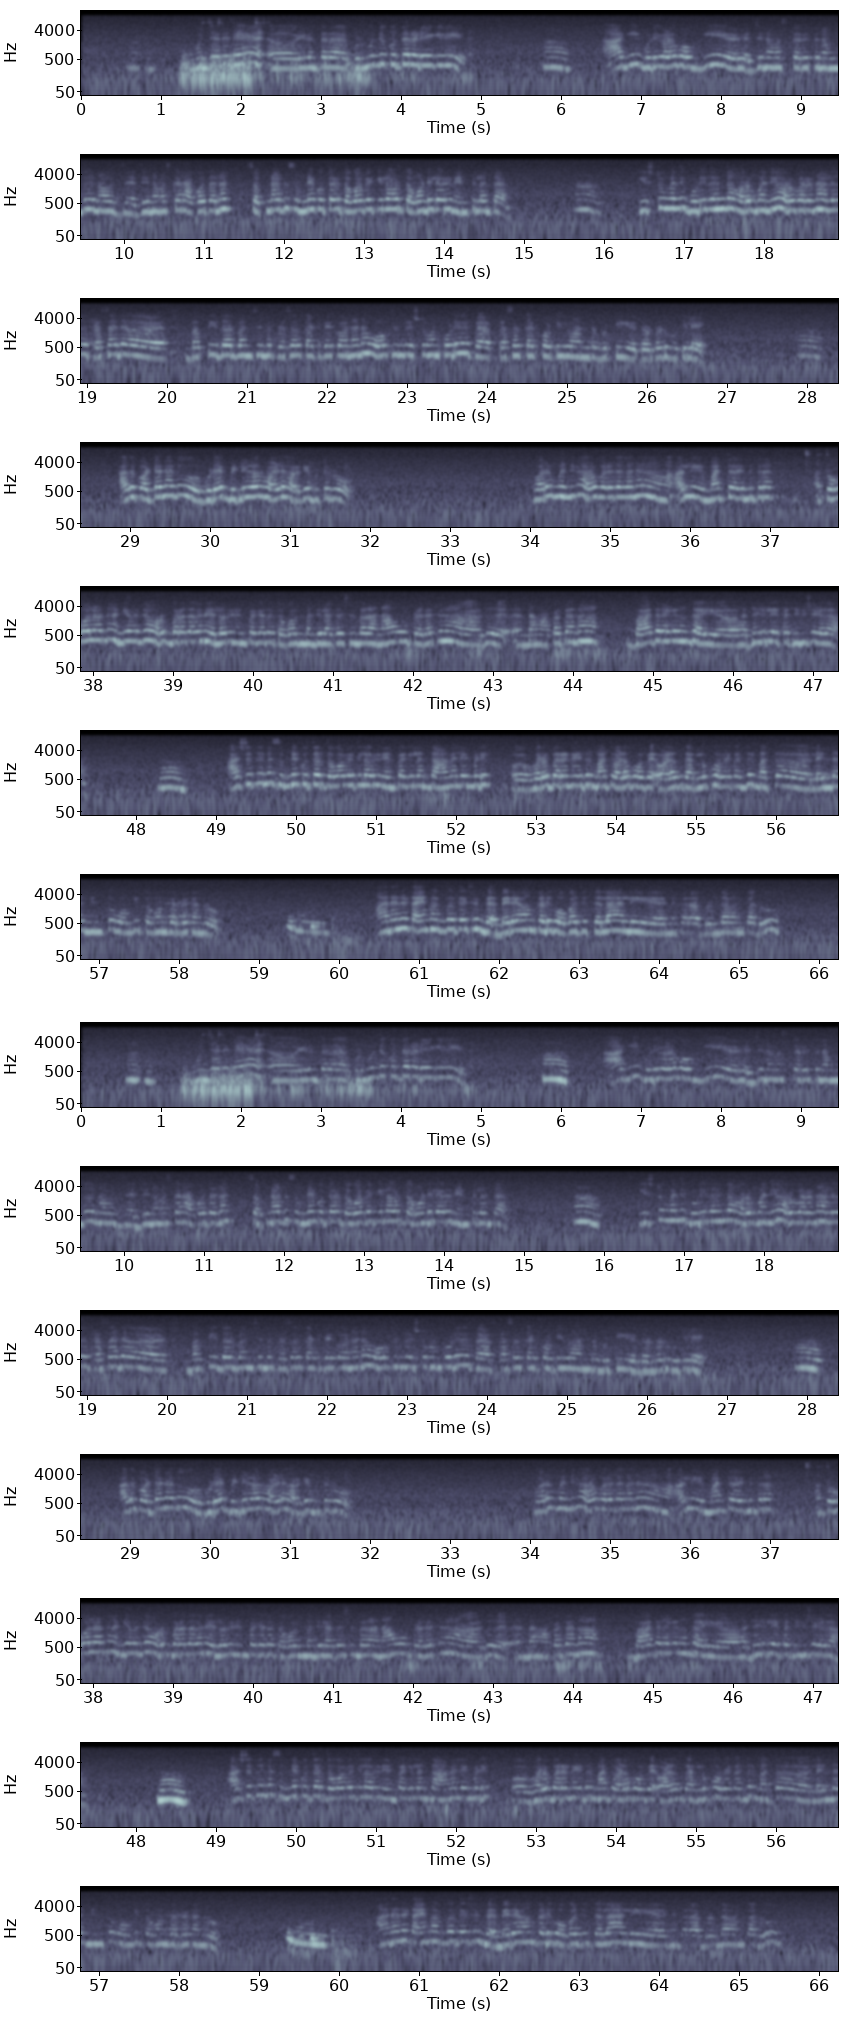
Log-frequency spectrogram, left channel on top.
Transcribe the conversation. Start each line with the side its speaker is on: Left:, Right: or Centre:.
Right: ಹ್ಮ ಹ್ಮ
Left: ಮುಂಜಾನೆನೆೇ ಅ ಎನಂತರ ಗುಡ್ ಮುುಂದೆ ಕೂತ ರೆಡಿ ಆಗಿವಿ.
Right: ಹಾ
Left: ಹಾಗಿ ಗುಡಿ ಒಳಗ್ ಹೋ ಗಿ ಹೆಜ್ಜಿ ನಮಸ್ಕಾರ ಇತ್ ನಮ್ದು ನಾವ್ ಹೆಜ್ಜಿ ನಮಸ್ಕಾರ ಹಾಕೋತನ. ಸ್ವಪ್ನ ಅತು ಸುಮ್ಮನೆ ಕೂತಾರ್ ತಗೋಬೇಕಿಲ್ಲ ಅವ್ರು ತಗೊಂಡಿಲ್ಲ ರಿ ನೆನಪಿಲ್ಲ ಅಂತ.
Right: ಹಾ
Left: ಇಷ್ಟು ಮಂದಿ. ಗುಡಿದಿಂದ ಹೊರಗ್ ಬಂದಿವ್ ಹೊರಗ್ ಬರೋನ ಅಲ್ ಪ್ರಸಾದ್ ಭಕ್ತಿ ಇದ್ದವ್ರು ಬಂದ್ಸಿಂದ್ ಪ್ರಸಾದ್ ಕಟ್ಬೇಕ್ ಕನನ ಹೋಗ್ಸಂದ್ ಇಷ್ಟ್ಂದ ಕೂಡೆ ಪ್ರಸಾದ್ ಕಟ್ ಕೊಟ್ಟಿವಿ ಒಂದ್ ಬುಟ್ಟಿ ದೊಡ್ ದೊಡ್ ಬುಟ್ಟಿ.
Right: ಹಾ
Left: ಅದು ಕೊಟ್ಟನ್ ಅದು ಗುಡಿಯಾಗ್ ಬಿಡ್ಲಿ ಒಳ್ಳೆ ಹೊರಗೆ ಬಿಟ್ಟರು <inaudible> ಹೊರಗ್ ಬಂದ್ವಿ ಹೊರ ಬರದಾಗ. ಅಲ್ಲಿ ಮತ್ ಇನ್ನ ದ್ರ ತಗೋಲಾರ್ದ ಹಂಗೆ ಬಂದ್ ಹೊರಗ್ ಬರೋದಾಗನ ಎಲ್ಲರೂ ಬಗ್ಗೆ ತಗೊಂಡ್ ಬಂದಿಲ್ಲ <unintelligible> ಅ ನಾವು ಪ್ರದಕ್ಷಿಣೆ ಅದು ಹಾಕತನ ಬಾದರೆ <unintelligible> ಈ ಹದ್ನೈದಿಲ್ಲ ಇಪ್ಪತ್ತು ನಿಮಿಷಗದ.
Right: ಹ್ಮ್
Left: ಅಷ್ಟೊತ್ತಿಂದ ಸುಮ್ನೆ ಕೂತಾರ ತಗೋಬೇಕಿಲ್ಲ ಅವ್ರಿಗೆ ನೆನಪಾಗಿಲ್ಲ ಅಂ ಆಮೇಲೆ ಏನ್ ಮಾಡಿ ಹೊರಗ್ ಬರೋನ ಇದ್ರ ಮತ್ ಒಳಗ್ ಹೋಗ ಒಳಗ್ ತರ್ಲಕ್ ಹೋಗಬೇಕಂದ್ರೆ ಮತ್ತ ಲೈನ್ ದಾಗ್ ನಿಂತು ಹೋಗಿ ತಗೊಂಡ್ ಬರ್ಬೇಕಂದ್ರು.
Right: ಹ್ಮ
Left: ಆಂದ್ರ ಟೈಮ್ ಆಗತ ತಕ್ಷಣ ಬೇರೆ ಒಂದ್ ಕಡೆಗ್ ಹೋಗೋದಿತ್ತಲ್ಲಾ ಅಲ್ಲಿ ಏನಂತರ ಬೃಂದಾವನ್ಕ - ದು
